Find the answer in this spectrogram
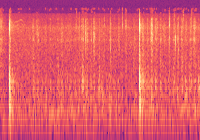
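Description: A coin faintly scraping the coating off a scratch-off lottery ticket, with two sharp ticks, one just after the start and one near three seconds in.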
